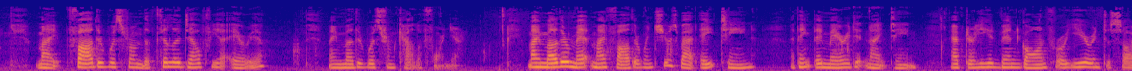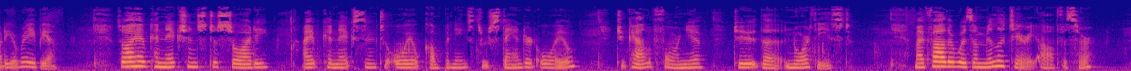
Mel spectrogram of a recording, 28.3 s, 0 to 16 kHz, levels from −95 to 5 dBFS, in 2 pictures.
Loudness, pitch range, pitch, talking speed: -26 LUFS, 185-220 Hz, 200 Hz, 140 wpm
